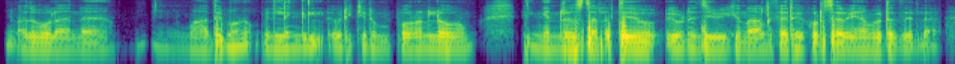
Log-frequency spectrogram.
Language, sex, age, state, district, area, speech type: Malayalam, male, 18-30, Kerala, Idukki, rural, spontaneous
